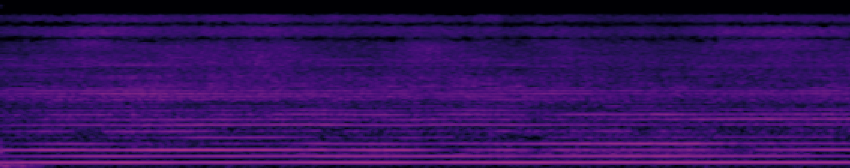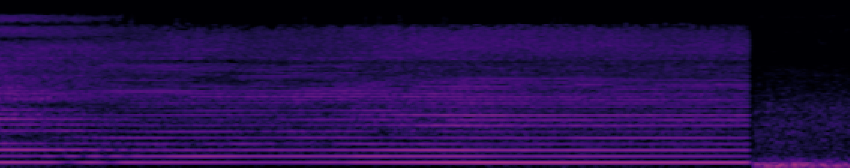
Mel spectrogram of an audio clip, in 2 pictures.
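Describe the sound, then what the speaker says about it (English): A steady, droning power sander runs continuously on wood shelving, with a strong buzzing hum and rough grinding texture, cutting off abruptly near the end. "But let's get to sanding."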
